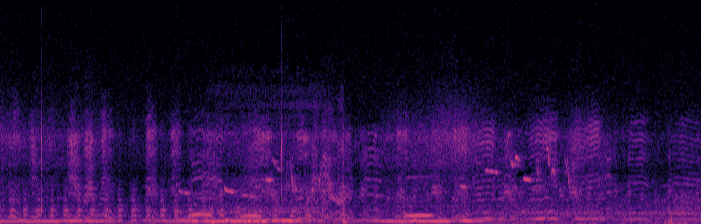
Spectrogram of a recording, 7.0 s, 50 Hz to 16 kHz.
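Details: Greater prairie chickens, 30 March 2018 near dawn: a low humming drone under a busy chatter of rising and falling cackles, with a steady faint hiss and scattered high bird notes.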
